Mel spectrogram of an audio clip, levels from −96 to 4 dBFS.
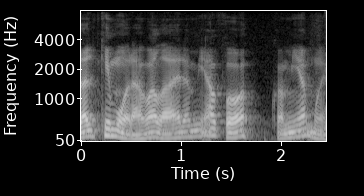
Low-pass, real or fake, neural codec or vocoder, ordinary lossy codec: none; real; none; none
